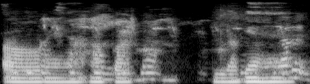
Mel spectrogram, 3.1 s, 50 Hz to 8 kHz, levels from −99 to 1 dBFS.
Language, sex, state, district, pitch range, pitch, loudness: Hindi, male, Bihar, Begusarai, 135-140 Hz, 135 Hz, -18 LUFS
